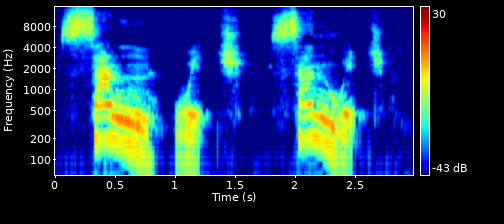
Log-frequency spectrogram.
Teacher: they just say sandwich because the D in the middle is silent. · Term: silent D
